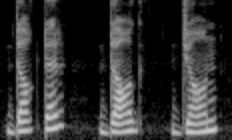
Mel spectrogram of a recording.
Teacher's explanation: यह चिन्ह आ तथा औ के बीच की ध्वनि सूचित करता है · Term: अर्धचंद्र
